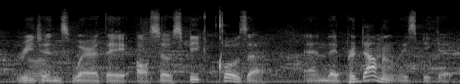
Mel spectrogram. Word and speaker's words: Xhosa: Goza. And that's spelled Xhosa. Is that one? Yes. How do you say it? Xhosa.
